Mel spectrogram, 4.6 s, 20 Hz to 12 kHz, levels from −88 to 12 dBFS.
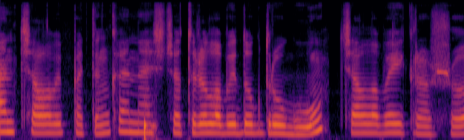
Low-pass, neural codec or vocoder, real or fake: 10.8 kHz; none; real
